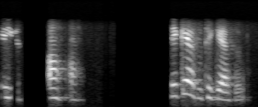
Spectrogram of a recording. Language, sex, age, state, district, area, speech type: Assamese, female, 18-30, Assam, Charaideo, urban, conversation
